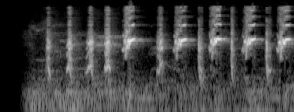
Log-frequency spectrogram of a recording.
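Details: Javan myna lure call, a super kenyih style, given as a run of harsh, buzzy, squawking notes, about three per second, each note rising to a sharp peak.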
